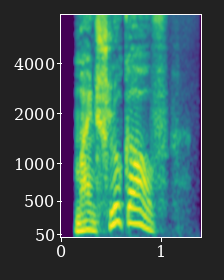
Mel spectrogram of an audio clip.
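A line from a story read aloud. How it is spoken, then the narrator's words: Calls out. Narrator (German): ruft Tommy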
